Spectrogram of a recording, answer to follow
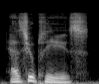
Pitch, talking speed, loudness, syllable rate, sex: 115 Hz, 180 wpm, -16 LUFS, 5.4 syllables/s, male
